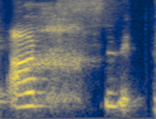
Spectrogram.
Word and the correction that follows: Ixodes: I don't know how to say it. You say it. – No, try it one more time without all us laughing. – No, I'm not doing it again. Tell me the correct way to pronounce. – I think it might just be your Georgia accent. – I'm not saying it again. Let me hear you say it. – Ixodes. – Ixodes, thank you.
